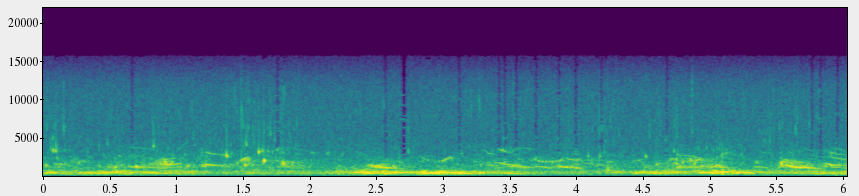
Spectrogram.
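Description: A dense chorus of many animals calling at once: short, overlapping calls that rise and fall in pitch, without pause.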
